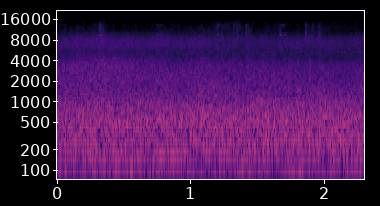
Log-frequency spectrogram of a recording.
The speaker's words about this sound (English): This coast is kind of gentle in comparison to the west coast, but today the sea is really at it, which is good.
